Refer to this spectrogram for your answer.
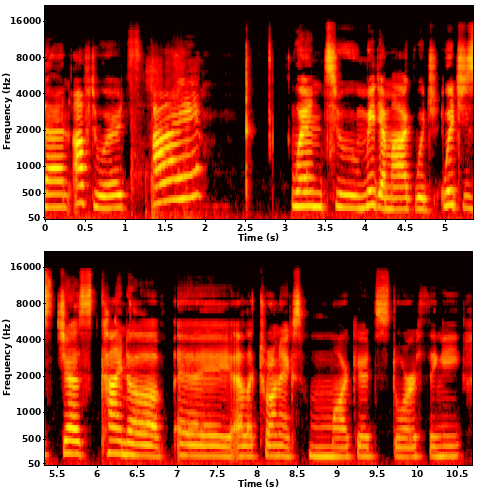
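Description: A woman with a German accent speaks at a very slow pace in a fairly high pitch and a bright, sharp tone against a quiet background. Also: ordinary pitch variation. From Germany. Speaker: university student. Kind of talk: casual talk to camera. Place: home room. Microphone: webcam.

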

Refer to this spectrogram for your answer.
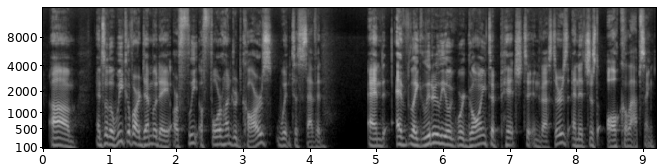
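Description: A man with an American accent at a fairly quick pace, ordinary pitch variation, and a quiet background. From US West Coast, San Diego; California. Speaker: startup founder and CEO; podcast guest. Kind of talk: casual interview. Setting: in person. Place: studio. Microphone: handheld.

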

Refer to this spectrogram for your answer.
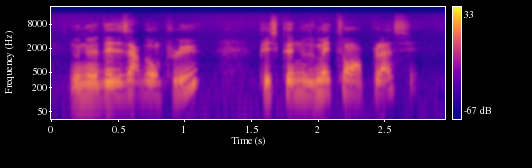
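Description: The recording is dry, without any echo. A man does the talking. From France, Champagne region (Marne); Champagne, France. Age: 30s. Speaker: winemaker. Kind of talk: tutorial. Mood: calm, informative. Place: farm machine. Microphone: lapel.

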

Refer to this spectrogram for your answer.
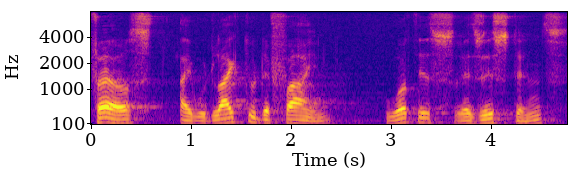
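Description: Very slow delivery with ordinary pitch variation. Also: man. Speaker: Holocaust survivor and former resistance fighter. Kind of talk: lecture. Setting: stage with audience.

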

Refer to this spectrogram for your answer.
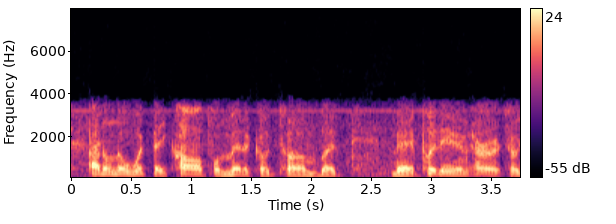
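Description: Over noticeable background noise, the speech moves at a fairly quick pace with fairly even intonation. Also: man. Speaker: caller. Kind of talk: call-in radio talk. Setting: phone call. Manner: halting.

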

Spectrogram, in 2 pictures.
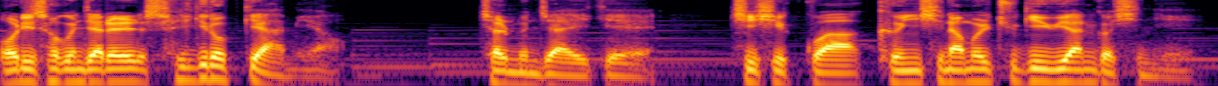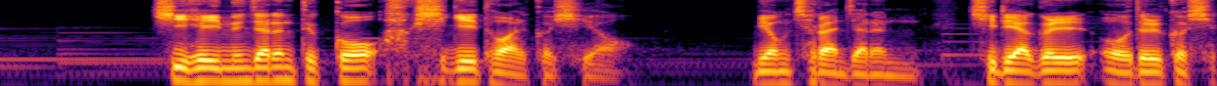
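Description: Over music in the background, a man with a fairly low voice speaks at a moderate pace with ordinary pitch variation, the sound dry with no echo. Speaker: pastor and former broadcast voice actor. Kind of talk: Bible reading. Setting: studio, with piano music in the background. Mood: warm, gently expressive.

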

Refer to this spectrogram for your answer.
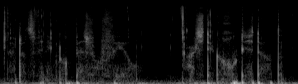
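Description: Whispering at a fairly slow pace. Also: man. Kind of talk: role-play consultation, calm soft talk. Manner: soft, close-mic ASMR speaking voice. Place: home room. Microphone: studio mic.

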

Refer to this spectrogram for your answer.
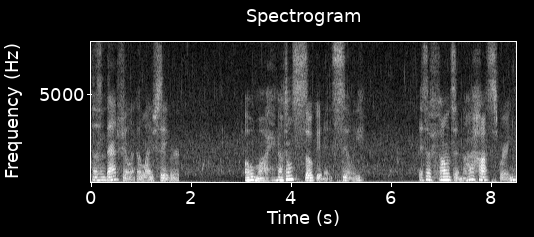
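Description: Delivered at a fairly slow pace, this put-on character voice sits at a middle pitch and breaks into long, frequent pauses. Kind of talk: ASMR role play. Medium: role play. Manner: soft-spoken, gentle.

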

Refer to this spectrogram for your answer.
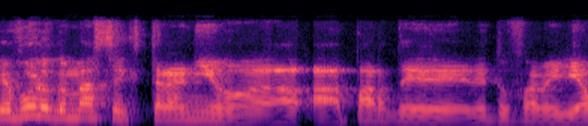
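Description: A man talks over a quiet background, his pitch varying in an ordinary way. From Argentina. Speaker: sports channel interviewer. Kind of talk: interview. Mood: friendly, upbeat. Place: home room. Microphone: earbuds.

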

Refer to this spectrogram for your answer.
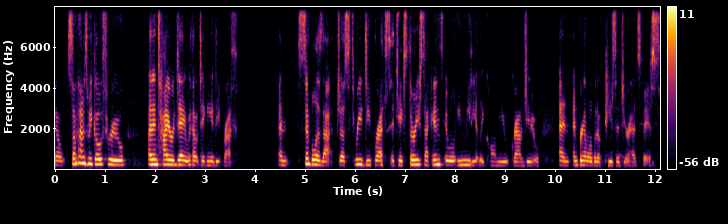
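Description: Over a quiet background, a woman with a fairly high pitch and ordinary pitch variation talks at a fairly quick pace in a dry recording with no echo. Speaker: yoga teacher. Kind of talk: interview. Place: home room. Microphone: video call.

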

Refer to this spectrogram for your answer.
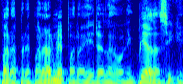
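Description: This man speaks with a very deep, low pitch. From Argentina, San Rafael, Mendoza; Mendoza, Argentina. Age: 80s+. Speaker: former cyclist; interview guest. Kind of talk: interview. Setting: studio. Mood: nostalgic storytelling. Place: studio.

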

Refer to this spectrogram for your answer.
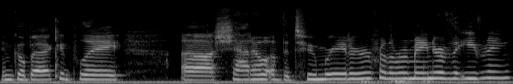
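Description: Fairly slow speech in an American accent from a woman, amid audible room echo. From Northern California, Sacramento area. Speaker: artist and painting streamer. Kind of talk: live-stream chat while painting. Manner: animated.

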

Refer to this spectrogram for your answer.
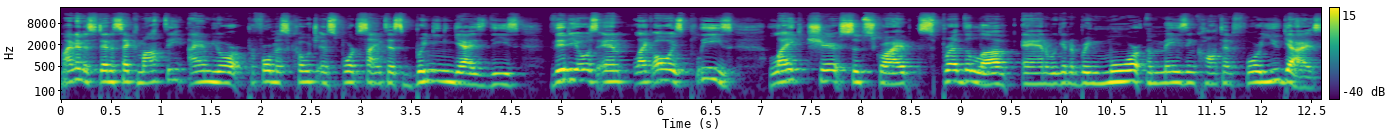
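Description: A man with a high pitch for a man speaks at a moderate pace in a monotone, flat intonation, with audible room echo over a quiet background. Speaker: performance coach. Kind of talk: fitness vlog intro. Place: home room.

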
